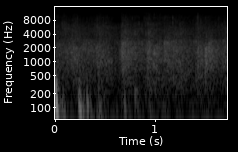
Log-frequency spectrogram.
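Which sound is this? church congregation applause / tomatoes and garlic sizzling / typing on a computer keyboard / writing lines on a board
church congregation applause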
